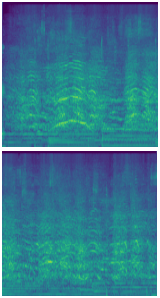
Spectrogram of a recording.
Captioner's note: fans Cheering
